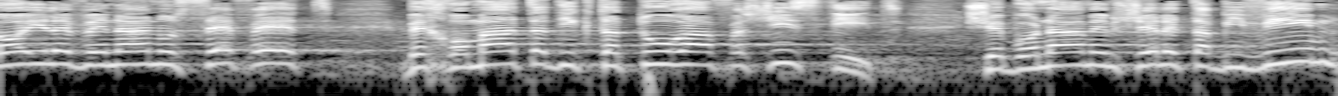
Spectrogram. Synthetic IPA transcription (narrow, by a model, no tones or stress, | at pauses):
oilevenano̞se̞fet̪ | be̞χo̞mat̪ad̪ikt̪at̪uʁaːfaʃist̪it̪ | ʃe̞bo̞name̞mʃe̞let̪abivim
